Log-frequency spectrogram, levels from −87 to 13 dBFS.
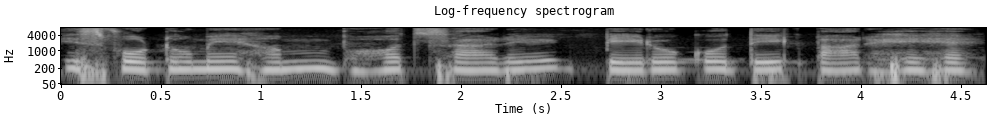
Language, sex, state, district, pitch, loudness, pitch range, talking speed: Hindi, male, Assam, Kamrup Metropolitan, 180 Hz, -19 LUFS, 170-185 Hz, 170 wpm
